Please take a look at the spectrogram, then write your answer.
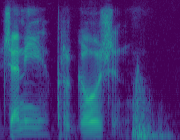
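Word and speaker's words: Yevgeny Prigozhin: his uh his name is uh you have Jenny pregosian yeah just so you get the pronunciation correct but um yeah I got the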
